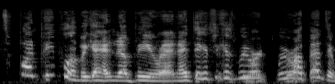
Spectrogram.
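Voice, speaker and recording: A high-pitched man is heard in a dry, close sound with no echo. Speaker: business owner. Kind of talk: casual interview. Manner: loud.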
